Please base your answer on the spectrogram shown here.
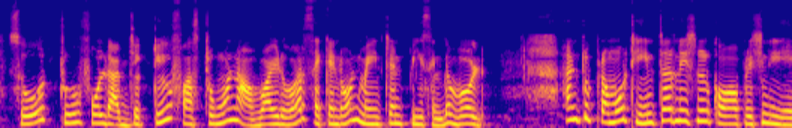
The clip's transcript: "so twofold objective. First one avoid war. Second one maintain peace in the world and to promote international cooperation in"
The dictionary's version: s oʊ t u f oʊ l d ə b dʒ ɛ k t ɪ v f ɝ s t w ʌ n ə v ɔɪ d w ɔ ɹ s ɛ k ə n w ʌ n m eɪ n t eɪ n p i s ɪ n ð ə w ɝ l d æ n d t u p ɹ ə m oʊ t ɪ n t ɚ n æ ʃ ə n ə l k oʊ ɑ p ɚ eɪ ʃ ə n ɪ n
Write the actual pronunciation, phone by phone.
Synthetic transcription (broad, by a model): s oʊ t u f oʊ l d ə b dʒ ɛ k t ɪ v f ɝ s t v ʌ n ə v ɔɪ d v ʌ ɹ s ɛ k ə n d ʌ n m eɪ n t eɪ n p i s ɪ n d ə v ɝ l d æ n d t u p ɹ ə m oʊ t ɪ n t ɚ n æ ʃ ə n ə l k oʊ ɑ p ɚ eɪ ʃ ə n n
